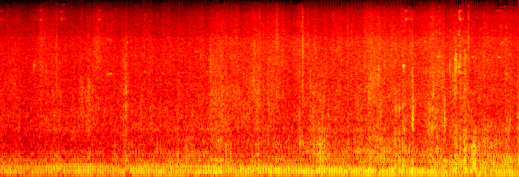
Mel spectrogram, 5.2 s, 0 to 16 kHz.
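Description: Maruti Gypsy 4x4 engine running steadily at low revs as it crawls up a rocky trail, getting louder as it comes closer. Loose stones and dry leaves crunch and knock under the tyres.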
